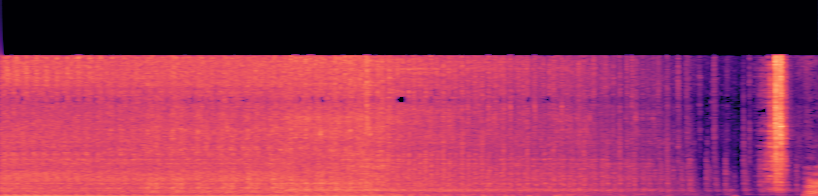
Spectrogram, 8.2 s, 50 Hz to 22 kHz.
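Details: Deutz D4506 tractor diesel test run after running out of fuel, fuel filter swap and injector pump air bleeding: even regular clatter about four beats a second, steady and smooth before fading; engine runs healthy.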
